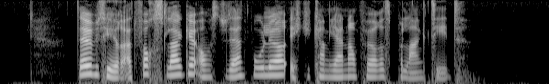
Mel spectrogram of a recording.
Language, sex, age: Norwegian, female, 20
